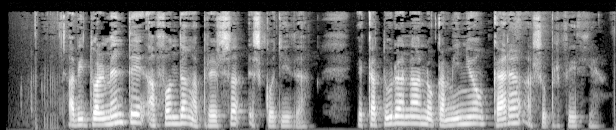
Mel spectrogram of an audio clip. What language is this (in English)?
Galician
